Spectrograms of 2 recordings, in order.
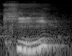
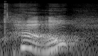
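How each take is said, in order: First: The word is said with an ee vowel. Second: The word is said with an ay vowel. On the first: The speaker calls it right. "C A Y is also pronounced Key um, by locals" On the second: The speaker calls it wrong. "everyone pronounces it K, which is not the proper pronunciation"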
